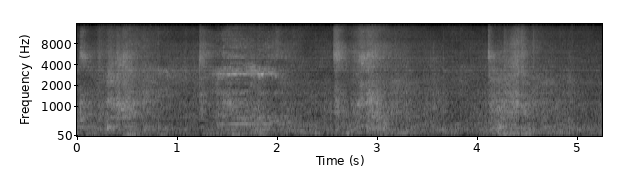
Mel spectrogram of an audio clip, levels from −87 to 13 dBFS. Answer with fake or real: fake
